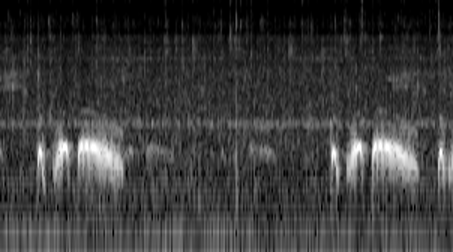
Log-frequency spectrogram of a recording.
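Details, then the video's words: Spotted dove call played as a lure to draw other birds into calling: two phrases, each of two or three short low coos followed by a long drawn-out, slightly falling croon, separated by a pause of about three seconds, with a faint steady hum behind. "pancingan suara burung derkuku"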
